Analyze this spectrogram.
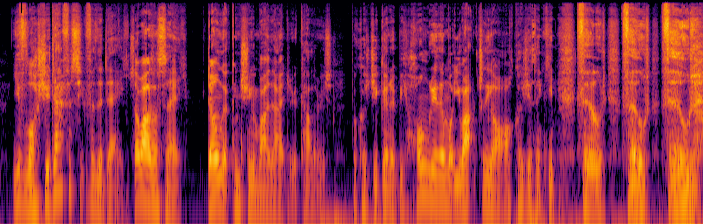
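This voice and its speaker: Talking at a very fast pace, a man with a medium pitch uses lively intonation, and vocal fry comes through. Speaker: fitness YouTuber. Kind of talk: tutorial; casual chat. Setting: home webcam recording. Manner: halting, scripted-sounding.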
